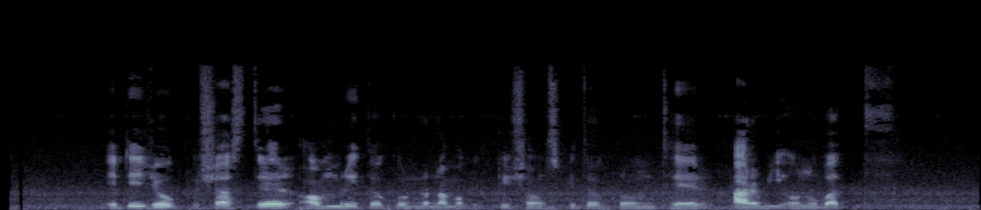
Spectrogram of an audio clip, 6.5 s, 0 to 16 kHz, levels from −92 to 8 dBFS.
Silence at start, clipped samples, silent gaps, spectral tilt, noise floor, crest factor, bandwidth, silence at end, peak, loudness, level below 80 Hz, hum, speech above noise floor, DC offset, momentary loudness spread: 0.7 s; under 0.1%; none; -5.5 dB/octave; -53 dBFS; 24 dB; 11 kHz; 0.05 s; -8 dBFS; -30 LUFS; -70 dBFS; none; 24 dB; under 0.1%; 13 LU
